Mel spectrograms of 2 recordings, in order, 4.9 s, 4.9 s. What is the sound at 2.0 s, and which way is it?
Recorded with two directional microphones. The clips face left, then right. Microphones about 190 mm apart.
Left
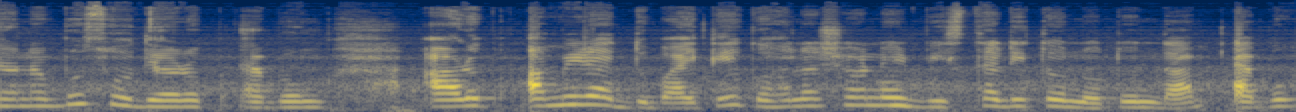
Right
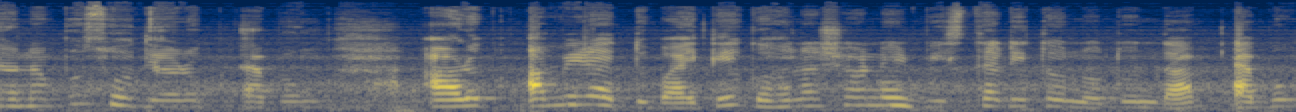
Speech, 50° left (ahead or behind).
